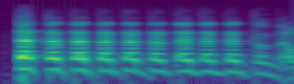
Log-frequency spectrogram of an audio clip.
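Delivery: rapid rattling putt-putt of an engine; motorbike engine noise. Retold or imitated. (오토바이 소리 흉내)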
